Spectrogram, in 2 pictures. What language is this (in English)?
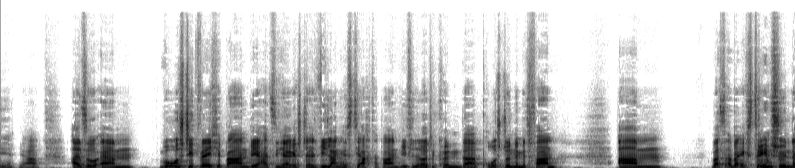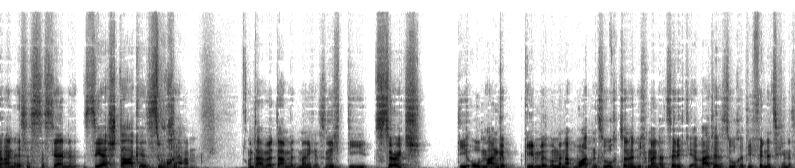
German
